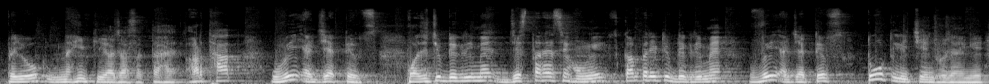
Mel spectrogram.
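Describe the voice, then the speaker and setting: A man, an English teacher explaining grammar slowly, step by step, and asking rhetorical questions as he goes. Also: mid-range voice, dark tone.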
